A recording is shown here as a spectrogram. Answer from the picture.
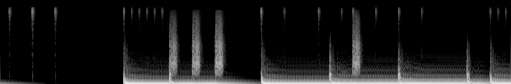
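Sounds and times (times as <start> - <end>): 
instrumental music: 1.3 - 5.0.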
